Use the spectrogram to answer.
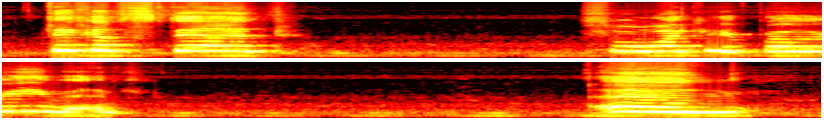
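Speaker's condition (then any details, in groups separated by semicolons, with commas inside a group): Cerebral palsy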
